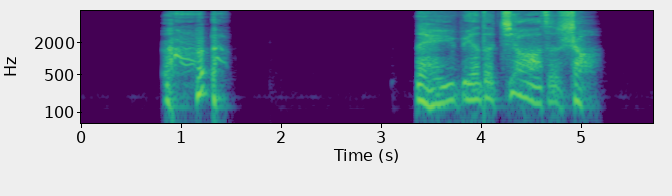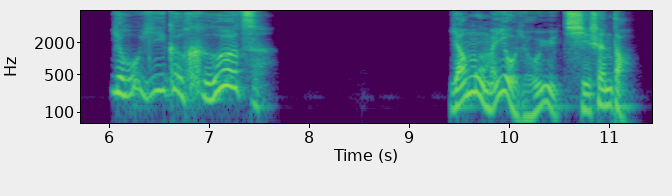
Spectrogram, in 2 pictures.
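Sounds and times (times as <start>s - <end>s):
speech: 0.8s - 1.4s, 3.4s - 5.2s, 6.0s - 7.7s, 9.4s - 11.3s
poisoned Buddhist master coughing: 0.8s - 1.6s.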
